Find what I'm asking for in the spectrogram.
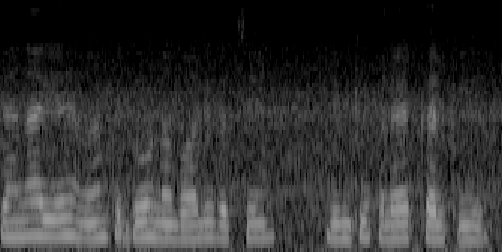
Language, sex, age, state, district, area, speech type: Urdu, female, 45-60, Bihar, Gaya, urban, spontaneous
